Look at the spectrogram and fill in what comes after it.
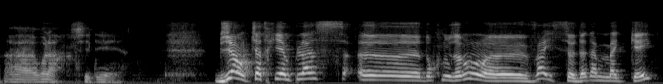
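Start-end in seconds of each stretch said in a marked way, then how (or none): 2.1-6.5 slow, higher host announcement of the fourth place; drawn-out hosting voice; countdown announcer. Acted. Announcing the ranking.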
